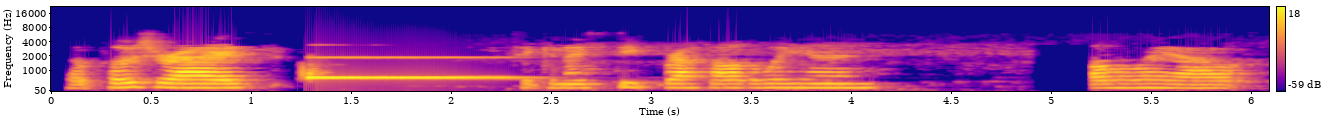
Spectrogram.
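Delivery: guided meditation. Acted. Guiding viewers to close their eyes, soft meditation voice. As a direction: ease the listeners into breathing.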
